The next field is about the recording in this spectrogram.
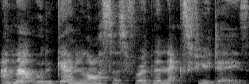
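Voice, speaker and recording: Audible room echo and noticeable background noise surround a woman speaking at medium pitch. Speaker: personal finance YouTuber. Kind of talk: casual vlog talk to camera. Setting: at home, filming to camera.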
